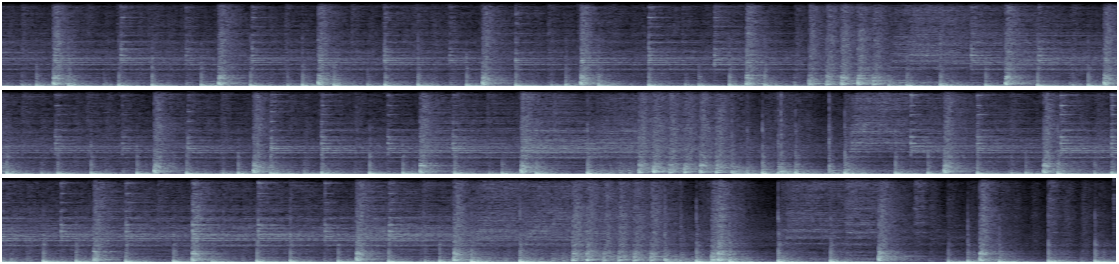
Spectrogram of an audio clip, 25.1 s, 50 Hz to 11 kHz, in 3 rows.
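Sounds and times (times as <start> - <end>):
kick drum: 0.0 - 6.1, 23.9 - 25.0
hi-hats: 0.0 - 13.8, 14.7 - 21.6
cymbals: 0.0 - 25.0
snare drum: 0.0 - 25.0.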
